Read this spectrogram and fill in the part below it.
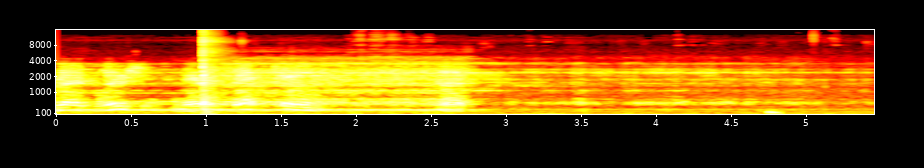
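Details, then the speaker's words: Recapped Zenith 12H092 AM/FM/Phono console radio on the AM broadcast band, local station: steady hiss and crackle behind the audio, suspected interference from room lights, metal roof limits reception. "okay I got the radio recapped and uh it's on a b right now broad class and you can hear some static in there that's my local station it's getting some noise from the lights"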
